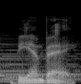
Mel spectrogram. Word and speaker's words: BMW: AG abbreviated as BMW German pronunciation bmba listen is a German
